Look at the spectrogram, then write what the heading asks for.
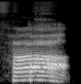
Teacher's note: فا نیچے کا ہونٹ جو ہے اوپر کے دانتوں میں لگے گا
